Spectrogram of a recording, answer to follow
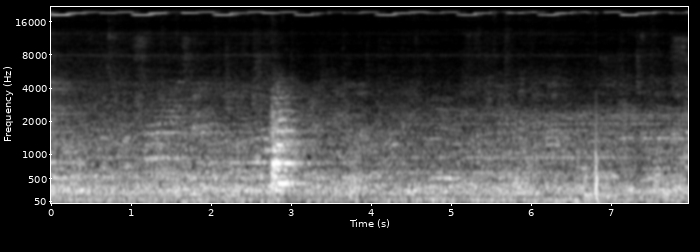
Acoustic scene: cafe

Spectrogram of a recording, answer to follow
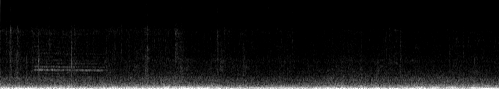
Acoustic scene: bus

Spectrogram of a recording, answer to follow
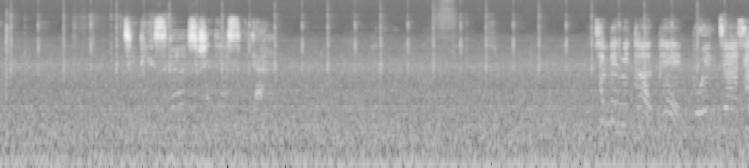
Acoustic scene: car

